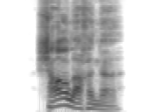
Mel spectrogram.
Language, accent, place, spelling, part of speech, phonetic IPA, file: German, Germany, Berlin, scharlachene, adjective, [ˈʃaʁlaxənə], De-scharlachene.ogg
- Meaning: inflection of scharlachen: 1. strong/mixed nominative/accusative feminine singular 2. strong nominative/accusative plural 3. weak nominative all-gender singular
